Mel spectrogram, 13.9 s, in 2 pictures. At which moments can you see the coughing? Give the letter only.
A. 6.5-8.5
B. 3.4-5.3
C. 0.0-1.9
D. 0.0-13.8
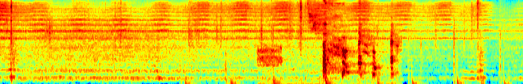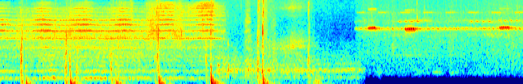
B.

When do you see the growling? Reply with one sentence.
You can't hear the growling here.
